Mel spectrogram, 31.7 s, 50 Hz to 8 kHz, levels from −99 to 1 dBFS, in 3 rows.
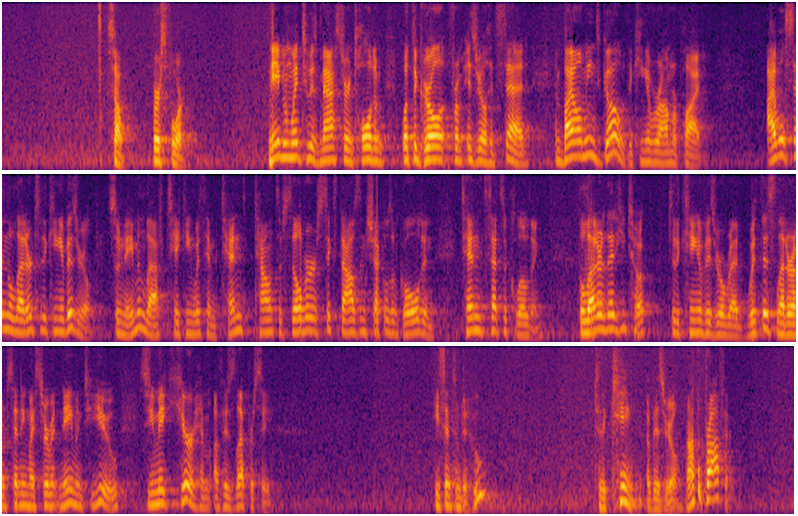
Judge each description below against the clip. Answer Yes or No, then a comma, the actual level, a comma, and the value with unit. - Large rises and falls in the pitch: No, average, 3.5 semitones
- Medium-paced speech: Yes, average, 185 wpm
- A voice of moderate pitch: Yes, medium, 170 Hz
